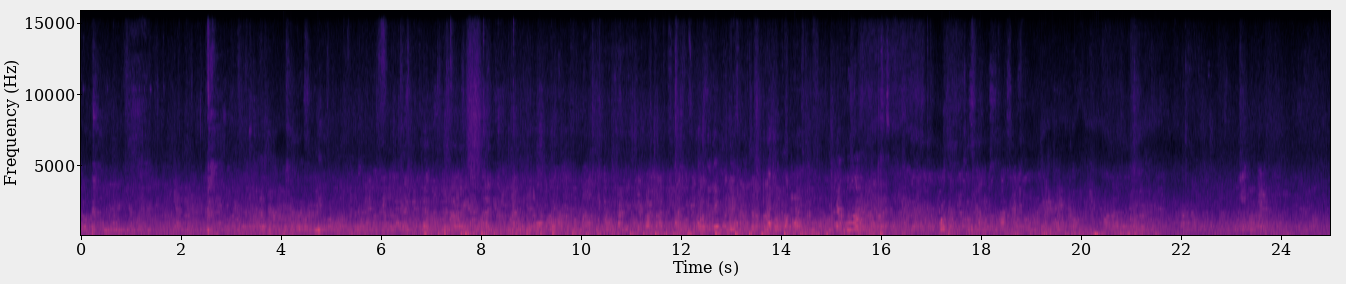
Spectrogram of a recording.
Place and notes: {
  "title": "Rua 25 de Março - Centro, São Paulo - SP, 01021-200, Brasil - 25 de Março",
  "date": "2019-04-13 15:00:00",
  "description": "Gravação realizada na rua 25 de Março, maior centro comercial da América Latina.",
  "latitude": "-23.54",
  "longitude": "-46.63",
  "altitude": "750",
  "timezone": "GMT+1"
}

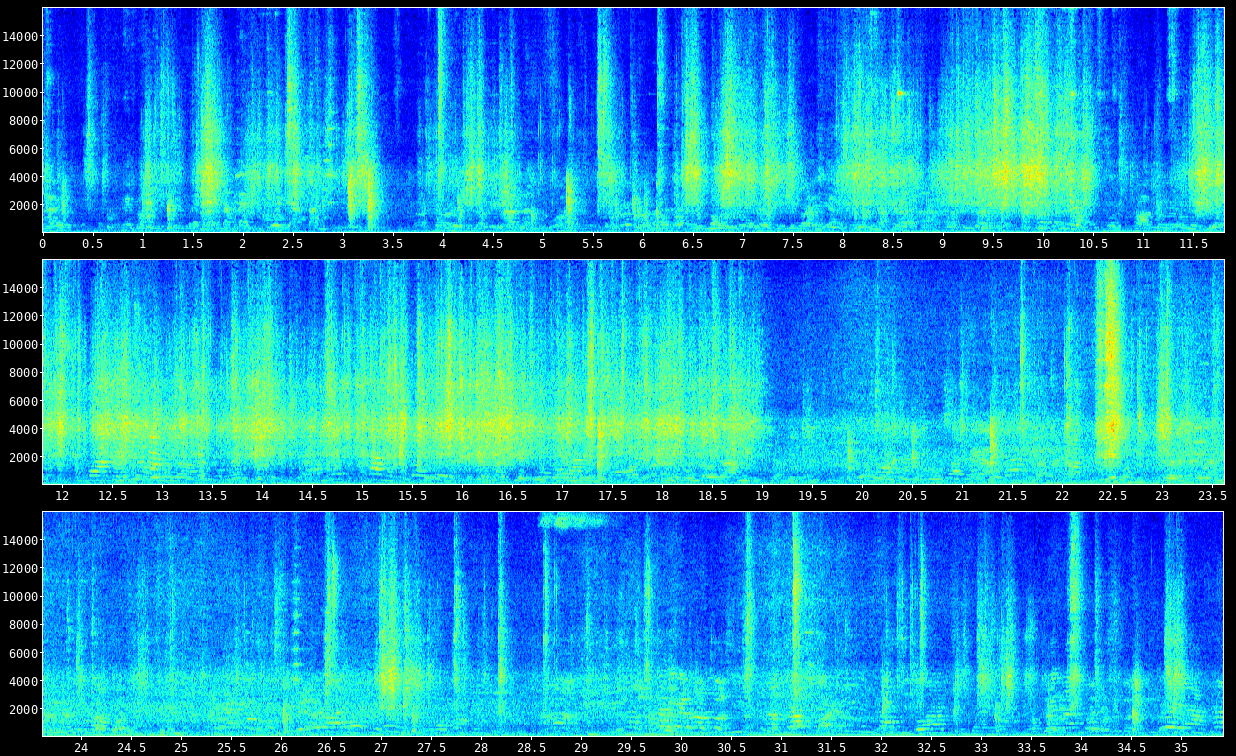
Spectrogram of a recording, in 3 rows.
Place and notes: {
  "title": "金城二路, East Dist., Hsinchu City - Mahjong",
  "date": "2017-09-12 10:23:00",
  "description": "A group of people are playing mahjong, traffic sound, Binaural recordings, Sony PCM D100+ Soundman OKM II",
  "latitude": "24.80",
  "longitude": "121.00",
  "altitude": "57",
  "timezone": "Asia/Taipei"
}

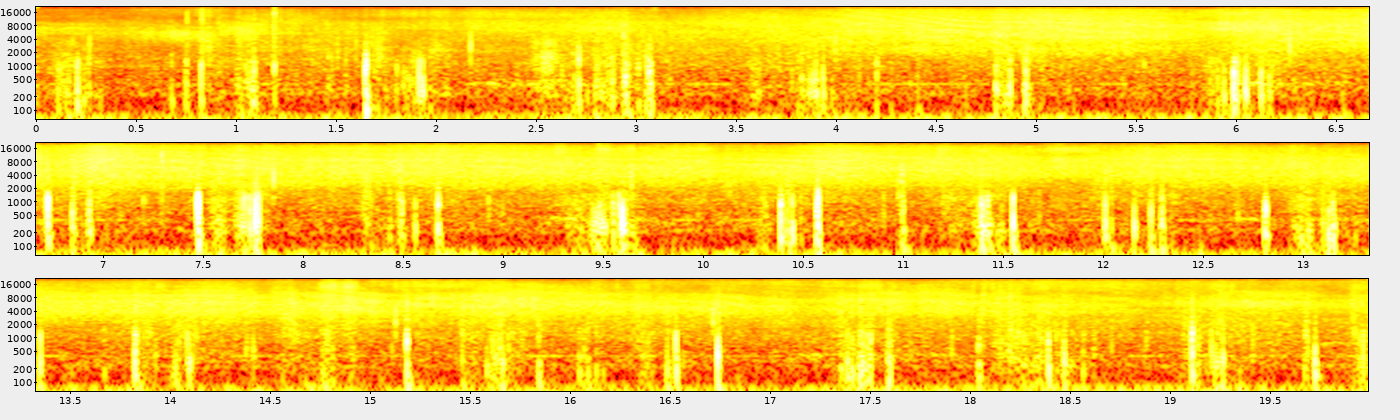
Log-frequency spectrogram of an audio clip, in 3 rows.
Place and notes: {
  "title": "path of seasons, Piramida, Maribor - paper, steps, snow",
  "date": "2014-01-28 17:11:00",
  "latitude": "46.57",
  "longitude": "15.65",
  "timezone": "Europe/Ljubljana"
}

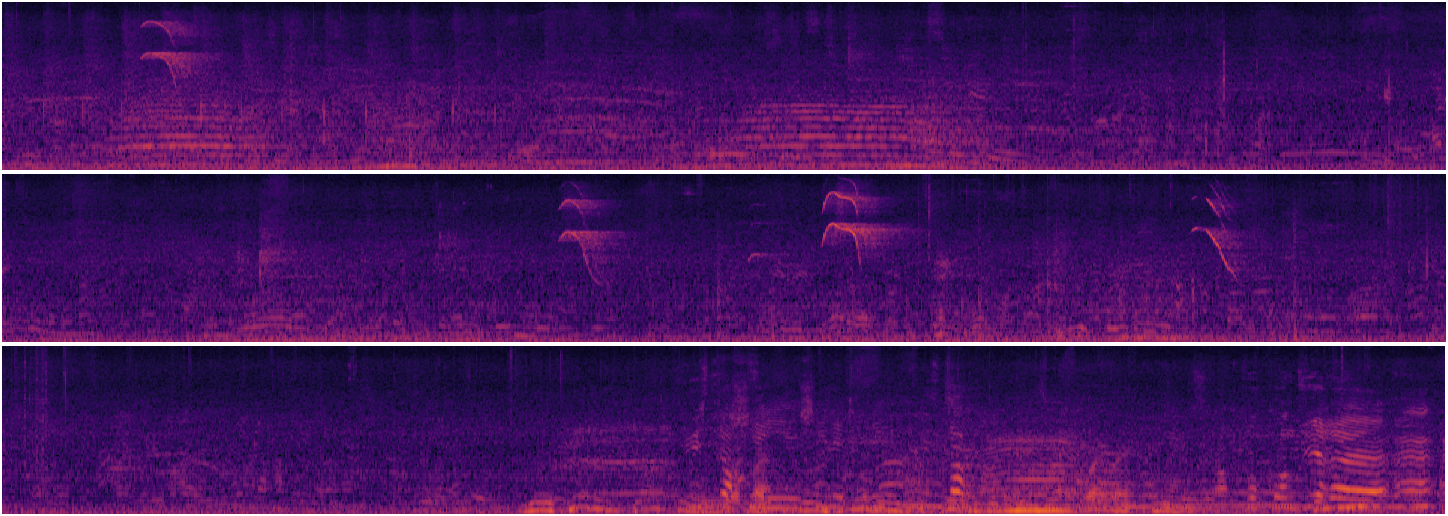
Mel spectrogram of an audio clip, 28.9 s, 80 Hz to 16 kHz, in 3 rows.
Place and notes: {
  "title": "Nages Maison de Payrac",
  "date": "2011-08-13 11:09:00",
  "description": "Fête paysanne Maison de Payrac, démonstration de travail de Border, chiens de troupeaux.",
  "latitude": "43.68",
  "longitude": "2.77",
  "altitude": "1041",
  "timezone": "Europe/Paris"
}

